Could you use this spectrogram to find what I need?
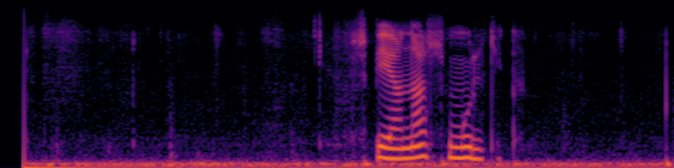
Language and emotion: Russian, neutral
